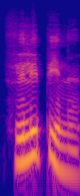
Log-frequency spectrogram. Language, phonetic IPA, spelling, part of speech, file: Russian, [fʲɪlʲɪˈpʲinɨ], Филиппины, proper noun, Ru-Филиппины.ogg
- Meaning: Philippines (a country and archipelago of Southeast Asia; capital: Manila)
